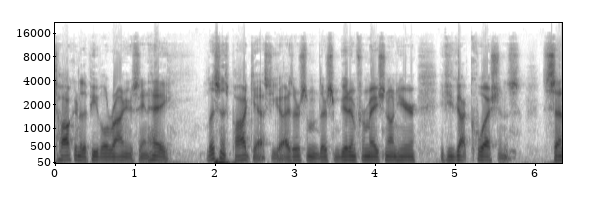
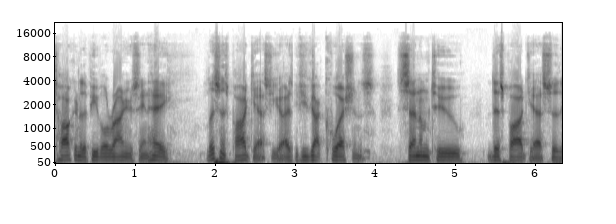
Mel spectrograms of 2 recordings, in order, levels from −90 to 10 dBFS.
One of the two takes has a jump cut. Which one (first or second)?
second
